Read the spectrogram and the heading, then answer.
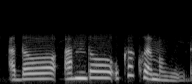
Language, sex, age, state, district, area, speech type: Santali, female, 18-30, West Bengal, Uttar Dinajpur, rural, conversation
